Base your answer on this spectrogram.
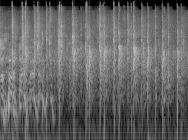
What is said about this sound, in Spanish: ¿Le damos un aplauso? Vale.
